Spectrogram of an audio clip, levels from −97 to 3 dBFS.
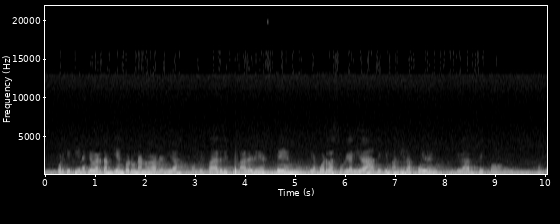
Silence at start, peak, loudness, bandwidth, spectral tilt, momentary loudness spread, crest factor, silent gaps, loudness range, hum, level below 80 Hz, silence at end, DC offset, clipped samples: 0 s; -8 dBFS; -30 LUFS; 3 kHz; -12.5 dB/octave; 10 LU; 22 dB; none; 3 LU; none; -38 dBFS; 0 s; under 0.1%; under 0.1%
